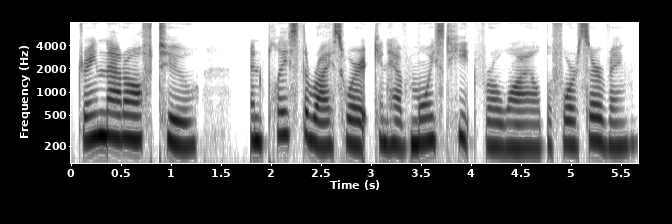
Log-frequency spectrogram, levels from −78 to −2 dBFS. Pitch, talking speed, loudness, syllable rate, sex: 225 Hz, 200 wpm, -15 LUFS, 5.0 syllables/s, female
